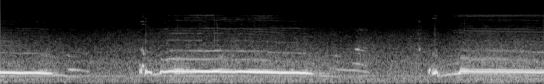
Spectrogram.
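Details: Talking French Bulldog Ugo voices a series of howls: short whine, then a long even note sliding down at its end, followed by two more rising-onset howls, with brief quiet gaps between.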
